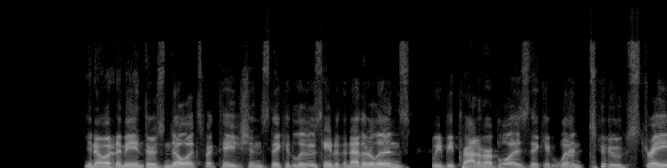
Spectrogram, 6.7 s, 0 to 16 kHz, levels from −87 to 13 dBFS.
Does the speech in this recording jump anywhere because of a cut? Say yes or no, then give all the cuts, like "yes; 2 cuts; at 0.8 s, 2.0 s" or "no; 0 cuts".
yes; 3 cuts; at 1.4 s, 3.2 s, 4.3 s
